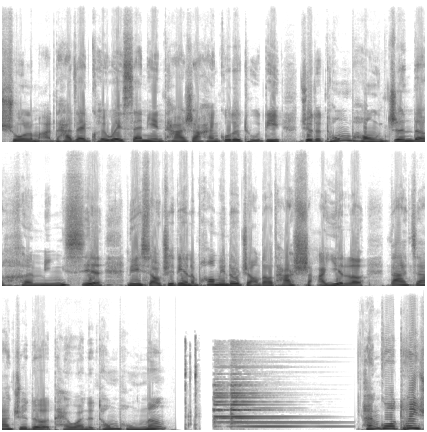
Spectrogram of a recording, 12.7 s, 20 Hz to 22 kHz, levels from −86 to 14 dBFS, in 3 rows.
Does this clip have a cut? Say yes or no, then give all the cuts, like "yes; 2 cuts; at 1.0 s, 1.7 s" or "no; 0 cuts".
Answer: no; 0 cuts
